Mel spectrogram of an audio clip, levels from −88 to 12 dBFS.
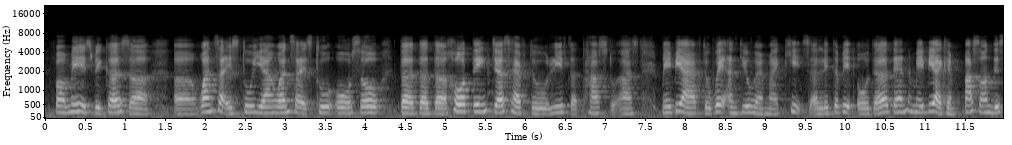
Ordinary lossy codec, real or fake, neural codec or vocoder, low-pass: none; real; none; 7.2 kHz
